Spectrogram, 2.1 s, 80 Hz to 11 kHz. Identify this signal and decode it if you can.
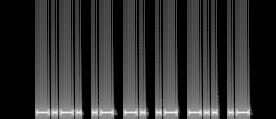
Morse code, heard as a keyed tone, about 40 wpm, 700 Hz. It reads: CANADA
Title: Sets of 5 Words - New Word Drill - 40wpm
